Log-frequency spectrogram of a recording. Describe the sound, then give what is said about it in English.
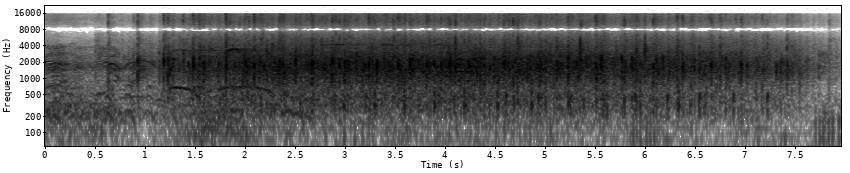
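An audience bursts into sustained applause in praise of Jesus Christ, a dense wash of many hands clapping that swells after the first second and holds steady, with scattered voices mixed into the noise. “I think he's deserving of more than a clap in the front row, wouldn't you say?”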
